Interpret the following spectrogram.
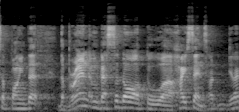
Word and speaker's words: Hisense: But the reason why you were there because you were recently just appointed the brand ambassador to Hisense. Did I pronounce it correctly? Hisense.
